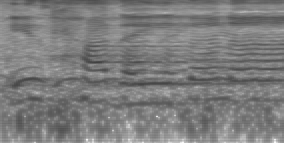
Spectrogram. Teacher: ज़ाल को साकिन करके अदा करेंगे, लेकिन नरमी के साथ अदा करेंगे। इसके ऊपर सीटी नहीं आनी चाहिए, सख्ती नहीं आनी चाहिए, नरमी से अदा होने वाला हरफ।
